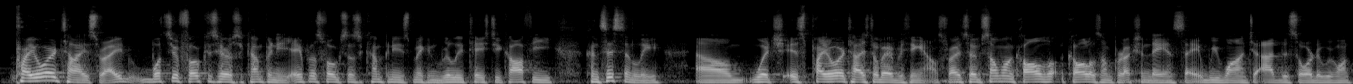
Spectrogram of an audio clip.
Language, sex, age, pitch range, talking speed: English, male, 20-39, 100-120 Hz, 210 wpm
